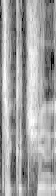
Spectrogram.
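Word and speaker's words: Tykocin: And it was, he was written a letter about a get that was given in the ear Tiktin. Right? That's the way they pronounce it. We today call it Tikachin.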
